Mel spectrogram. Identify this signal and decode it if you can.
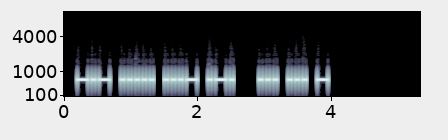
Morse code, heard as a keyed tone, about 22 wpm, 700 Hz. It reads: K5VR SST
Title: K1USN SST QSO Practice - 22wpm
